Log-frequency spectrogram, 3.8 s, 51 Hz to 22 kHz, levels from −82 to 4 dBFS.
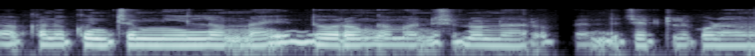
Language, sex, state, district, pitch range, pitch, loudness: Telugu, male, Andhra Pradesh, Guntur, 170-190 Hz, 175 Hz, -15 LUFS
